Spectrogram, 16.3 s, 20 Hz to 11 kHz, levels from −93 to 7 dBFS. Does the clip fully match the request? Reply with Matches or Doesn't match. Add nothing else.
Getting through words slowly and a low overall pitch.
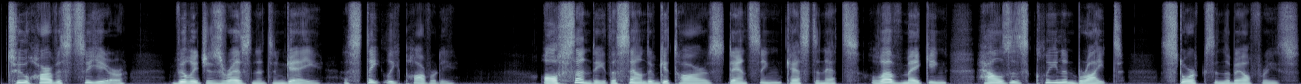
Doesn't match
